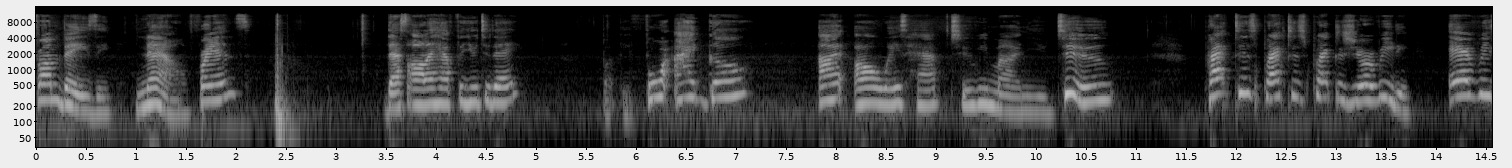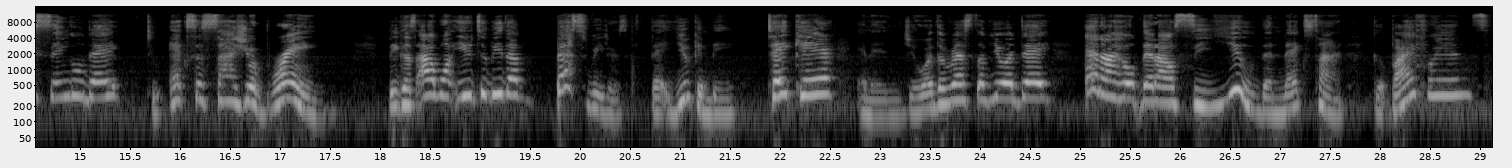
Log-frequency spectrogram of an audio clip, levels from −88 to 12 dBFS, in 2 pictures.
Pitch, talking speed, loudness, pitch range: 240 Hz, 140 wpm, -29 LUFS, 180-295 Hz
